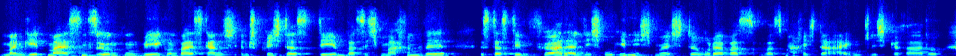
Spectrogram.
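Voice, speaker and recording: At a moderate pace with hardly any pauses, a woman talks in an ordinary speaking voice at medium pitch with ordinary pitch variation. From Saarland, Germany. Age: 30s. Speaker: educator and children's book author. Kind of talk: interview.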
